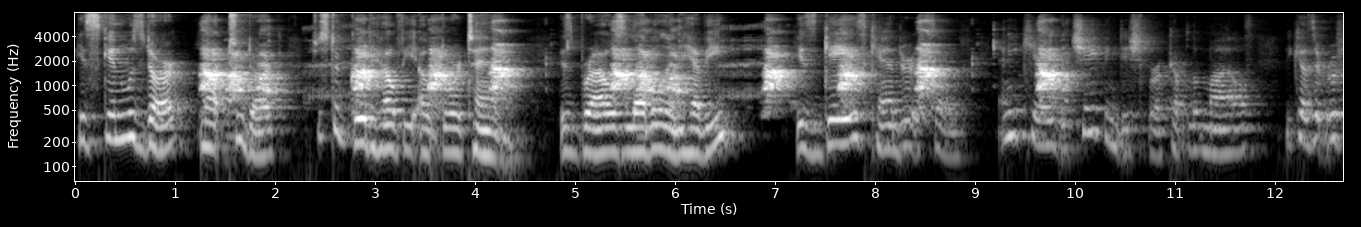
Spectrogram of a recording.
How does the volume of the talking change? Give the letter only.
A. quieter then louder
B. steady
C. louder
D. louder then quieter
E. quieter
E.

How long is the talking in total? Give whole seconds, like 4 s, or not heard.
12 s.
